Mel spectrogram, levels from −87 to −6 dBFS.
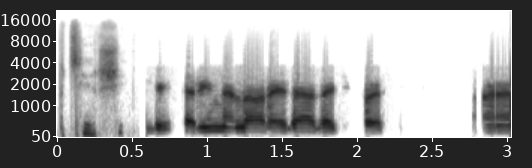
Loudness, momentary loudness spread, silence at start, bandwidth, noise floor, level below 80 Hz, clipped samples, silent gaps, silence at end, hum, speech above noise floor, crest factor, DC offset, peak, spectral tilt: -20 LUFS; 8 LU; 0 s; 15.5 kHz; -52 dBFS; -62 dBFS; under 0.1%; none; 0 s; none; 33 dB; 14 dB; under 0.1%; -6 dBFS; -4.5 dB/octave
